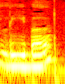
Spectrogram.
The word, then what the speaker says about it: Liebe: let's take this word this is the word liebe the bee is pronounced like a bee because the B is not final in the word it's the word for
